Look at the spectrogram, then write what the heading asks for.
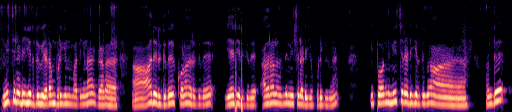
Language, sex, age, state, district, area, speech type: Tamil, male, 18-30, Tamil Nadu, Krishnagiri, rural, spontaneous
